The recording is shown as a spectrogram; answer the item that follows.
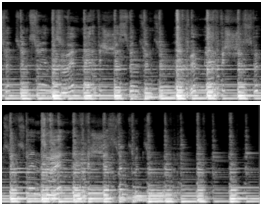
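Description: Classical cutaway acoustic guitar strummed in a steady rhythm, an instrumental passage between verses of a sung children's action song.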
